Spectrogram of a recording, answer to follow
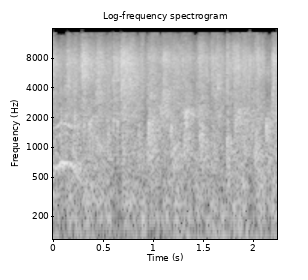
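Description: A small group applauding: a dense, steady patter of many quick hand claps.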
